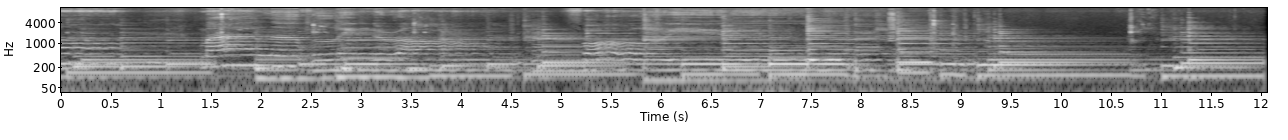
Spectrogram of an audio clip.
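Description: Music: an instrumental passage of a slow love-song ballad led by acoustic guitar, with chords over a moving bass line.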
